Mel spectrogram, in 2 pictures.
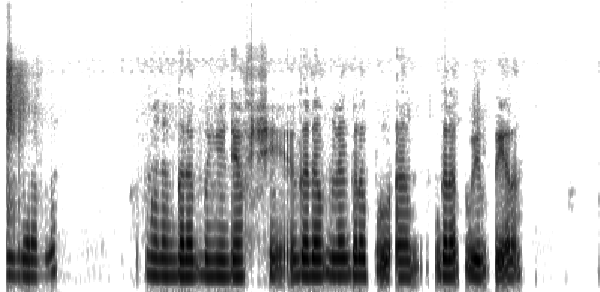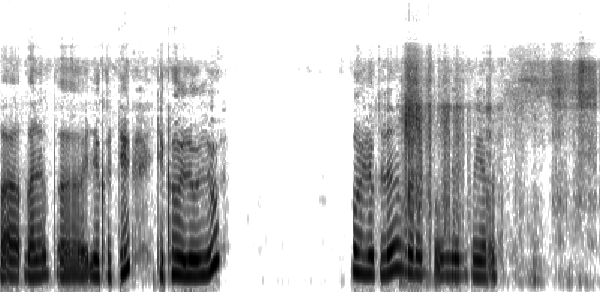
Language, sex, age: Wolof, female, 18-24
